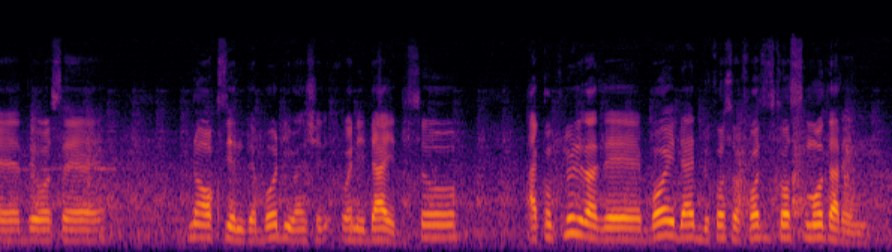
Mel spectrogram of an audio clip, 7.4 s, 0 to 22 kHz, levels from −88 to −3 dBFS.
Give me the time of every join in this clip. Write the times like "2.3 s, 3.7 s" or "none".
3.9 s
